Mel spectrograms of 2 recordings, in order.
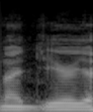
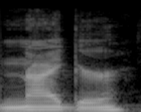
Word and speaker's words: Niger: What's the place right above Nigeria?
